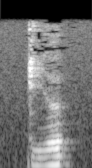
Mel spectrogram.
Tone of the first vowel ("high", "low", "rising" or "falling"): rising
